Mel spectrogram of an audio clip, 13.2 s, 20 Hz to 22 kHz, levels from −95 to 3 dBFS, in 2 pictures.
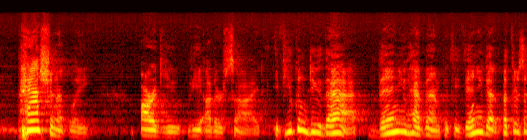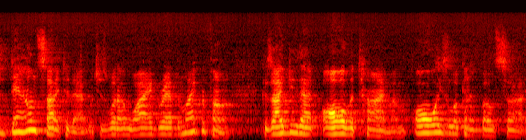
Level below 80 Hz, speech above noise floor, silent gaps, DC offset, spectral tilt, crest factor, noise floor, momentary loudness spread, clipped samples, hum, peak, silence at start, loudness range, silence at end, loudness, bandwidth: -64 dBFS; 30 dB; none; under 0.1%; -5.5 dB/octave; 24 dB; -61 dBFS; 15 LU; under 0.1%; none; -8 dBFS; 0 s; 7 LU; 0 s; -31 LUFS; 16 kHz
